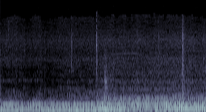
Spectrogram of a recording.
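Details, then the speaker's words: Jeep Grand Cherokee WJ accelerating after the fuel filter was replaced and a kinked fuel line repaired. The drone climbs smoothly with no surging at slow, hard or fast throttle. Its earlier rough idle seems to be clearing up. Normal acceleration without surging. "Not a single surge. Slow, hard, fast. Makes no difference. Makes zero difference."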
